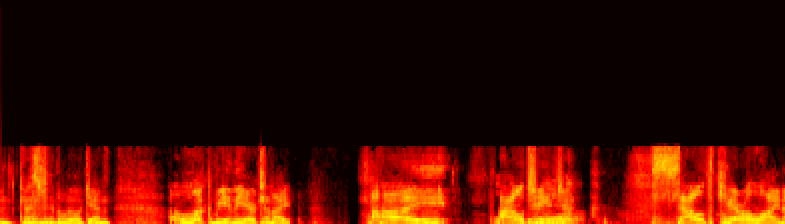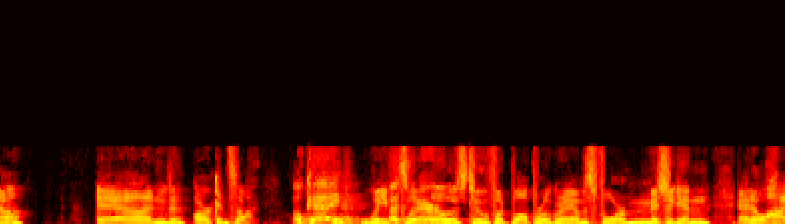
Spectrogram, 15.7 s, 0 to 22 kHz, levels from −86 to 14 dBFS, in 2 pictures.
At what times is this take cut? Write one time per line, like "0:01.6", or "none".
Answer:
0:09.7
